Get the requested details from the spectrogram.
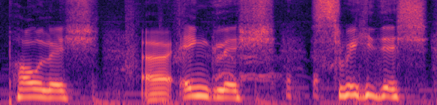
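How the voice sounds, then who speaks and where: A man's voice: high-pitched, steady tone, slow pace, a little mellow. A man hosting a sports talk show, interviewing a guest in a chatty, informal way. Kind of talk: casual radio interview. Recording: music playing behind the voice.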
